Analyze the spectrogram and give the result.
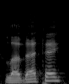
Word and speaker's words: Laudate: You know, something else, if you don't want to do the Magnificat, a simple way to start, what I did was, I think you pronounced the Laudat. – Laudate. Yeah, Laudate.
